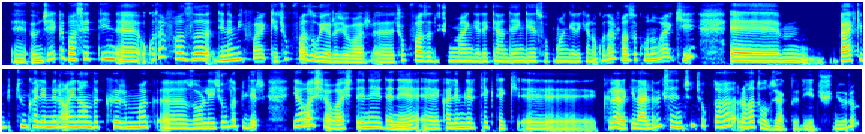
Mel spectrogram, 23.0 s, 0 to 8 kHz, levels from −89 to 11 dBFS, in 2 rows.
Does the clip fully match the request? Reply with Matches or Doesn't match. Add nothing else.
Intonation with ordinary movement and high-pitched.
Doesn't match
